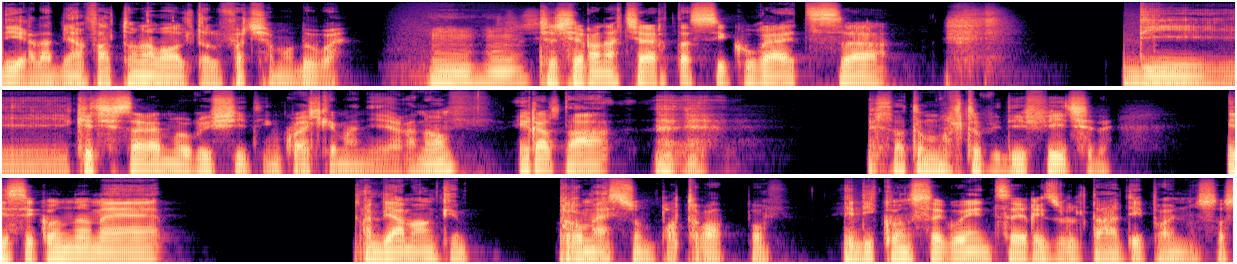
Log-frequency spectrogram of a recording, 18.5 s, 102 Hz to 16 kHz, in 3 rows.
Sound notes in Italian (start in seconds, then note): 5.7 sbuffare; 9.4 schiarire la voce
